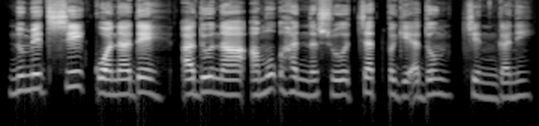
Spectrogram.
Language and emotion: Manipuri, neutral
